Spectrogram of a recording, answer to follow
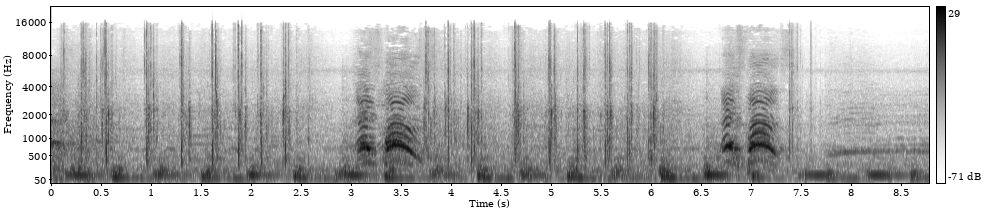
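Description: Football supporters' chant in the stands: a steady drum beat about two a second with sharp hits on the beat, and the crowd shouting together in two long rising-and-falling calls, about three seconds in and again near the end.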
